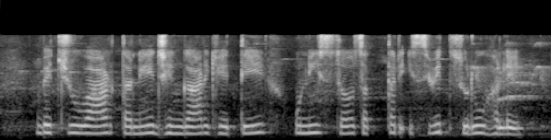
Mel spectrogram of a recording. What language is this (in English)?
Magahi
